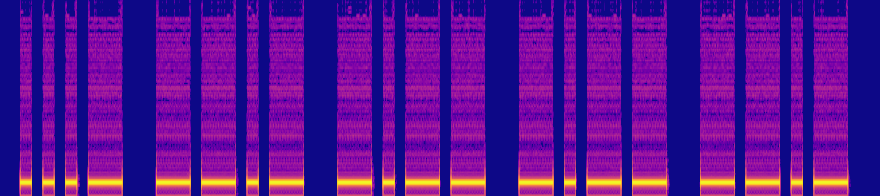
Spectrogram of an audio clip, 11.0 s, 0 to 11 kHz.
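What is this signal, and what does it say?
Morse code, heard as a keyed tone, about 8 wpm, 800 Hz. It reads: VQYYQ
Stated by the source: Morse code revision lesson at 8 words per minute, from a French amateur radio course.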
